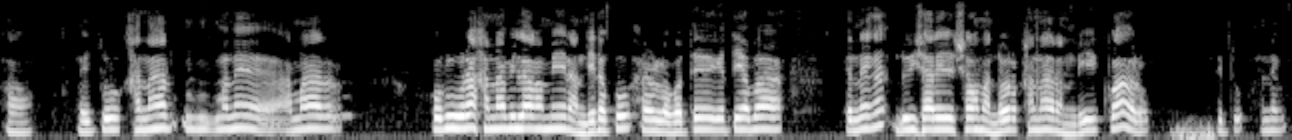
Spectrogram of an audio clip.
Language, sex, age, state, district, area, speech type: Assamese, male, 30-45, Assam, Barpeta, rural, spontaneous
